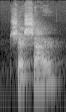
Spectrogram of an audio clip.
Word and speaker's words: Cheshire: on top of the chest sire how's it pronounced cheshire yeah you don't even know what it is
